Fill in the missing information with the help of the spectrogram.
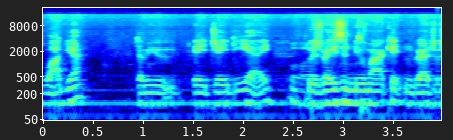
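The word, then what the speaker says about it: Wajda: the council know yes um henry wilhelm after pronounces wadia w-a-j-d-a who was raised in newmarket and graduated new york high school in 1952.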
